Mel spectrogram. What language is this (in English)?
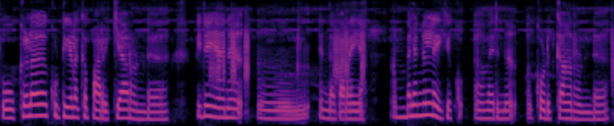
Malayalam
